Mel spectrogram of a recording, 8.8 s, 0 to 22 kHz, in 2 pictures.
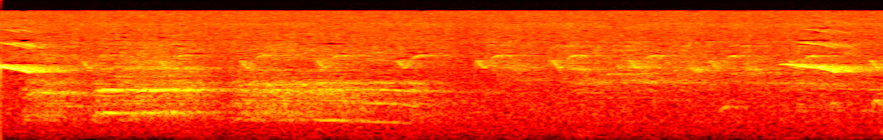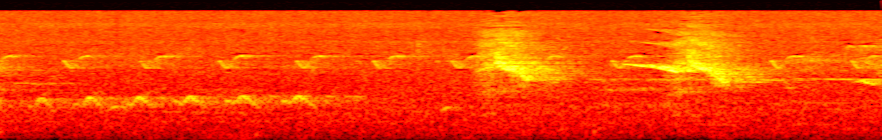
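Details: Black-collared starling recorded on 17 April 2022 in Ubon Ratchathani, Thailand: harsh, layered chatter opening the recording and returning as two loud rasping bursts near the end, with steady rapid high chirps in the background.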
